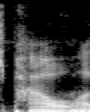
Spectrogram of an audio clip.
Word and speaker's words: Paul: He had a piece in the matchday programme where he even says this is how you pronounce my name. It's Powell, as in Powell.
